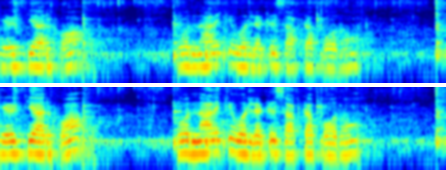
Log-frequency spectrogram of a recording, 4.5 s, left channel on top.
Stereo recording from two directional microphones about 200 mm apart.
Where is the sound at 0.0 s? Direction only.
60° right (ahead or behind).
